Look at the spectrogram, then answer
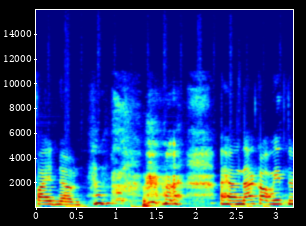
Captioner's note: both laughing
